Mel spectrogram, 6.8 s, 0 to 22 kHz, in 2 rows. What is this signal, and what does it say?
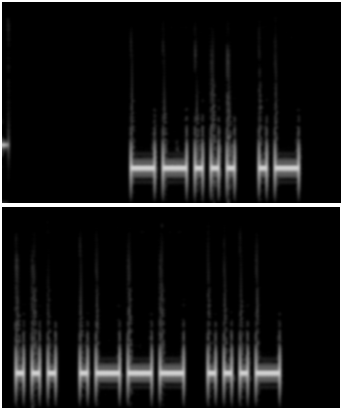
Morse code, heard as a keyed tone, about 15 wpm, 700 Hz. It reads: 7A SJV
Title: Field Day Exchanges Encore - 15wpm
